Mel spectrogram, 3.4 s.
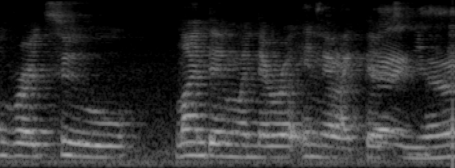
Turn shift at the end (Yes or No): No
